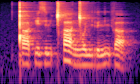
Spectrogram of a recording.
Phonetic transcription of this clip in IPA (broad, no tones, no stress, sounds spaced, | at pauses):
ǃ ɐː k i zʲ u nʲ ǀʰ ɐː ŋ͡ǀ ʊː nʲ rʲ ʊ nʲ u nʲ f ɐ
